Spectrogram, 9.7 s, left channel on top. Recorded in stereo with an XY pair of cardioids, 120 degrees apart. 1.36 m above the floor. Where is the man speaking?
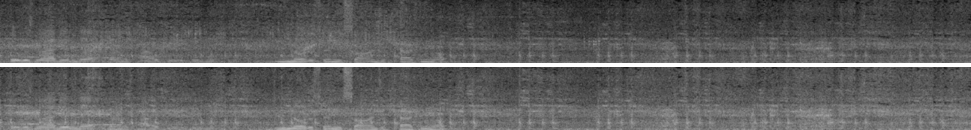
55° right, 0.9 m.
